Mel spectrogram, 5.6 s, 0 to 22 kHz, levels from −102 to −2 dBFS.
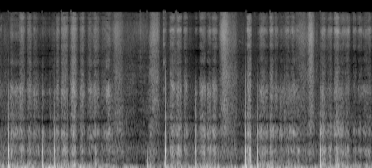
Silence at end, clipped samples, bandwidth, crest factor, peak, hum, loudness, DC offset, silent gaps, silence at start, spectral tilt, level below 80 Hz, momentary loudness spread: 0 s; under 0.1%; 17 kHz; 26 dB; -10 dBFS; none; -35 LUFS; under 0.1%; none; 0 s; -3.5 dB/octave; -40 dBFS; 7 LU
